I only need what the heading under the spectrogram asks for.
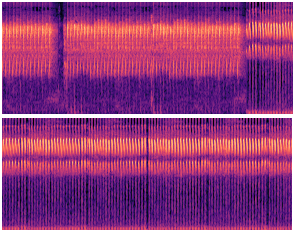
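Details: Prinia (perenjak) combination song used as tembakan bird-training audio: a continuous buzzy high trill with a brief gap, then a harsher, richer trill carried on to the end over a low hum.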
